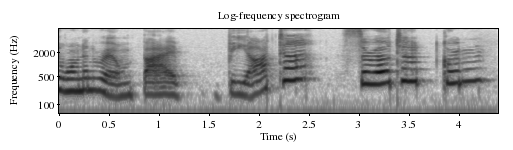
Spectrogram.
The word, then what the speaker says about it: Beate: in the Room by Beata Sarota Gordon? Beate? I think it's Beata. Again, I looked up a couple of different ways to pronounce it, but I believe it's something in the neighborhood of Beata.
